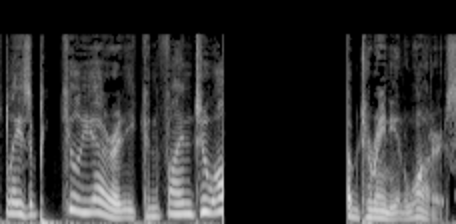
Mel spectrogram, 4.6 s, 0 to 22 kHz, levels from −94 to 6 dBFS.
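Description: At 2.23 s the speech cuts off abruptly and the track drops to silence until 3.48 s, when the voice resumes mid-flow. This is an audio dropout to silence lasting about 1.25 s. No room tone or noise floor survives in the gap, so the recording chain was writing silence rather than capturing a quiet signal. The likely cause is a momentary loss of the input, such as a disconnected device, failed link or accidental mute. Whatever was spoken in that interval is gone.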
